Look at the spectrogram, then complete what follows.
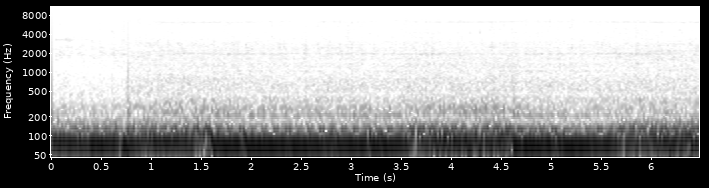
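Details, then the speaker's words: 1965 Chevrolet Impala lowrider, original 327 V8 after a complete rebuild, bored 60 over, exhaust not yet welded: deep, even rumble with a steady rhythm and no knocks or ticks; sounds good. "Sounds good, man. I still got to get the exhaust welded, and then should be ready to come home soon, man."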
